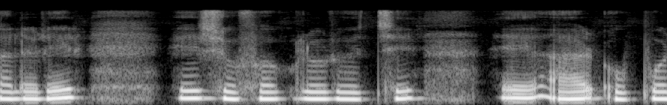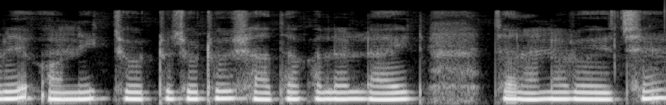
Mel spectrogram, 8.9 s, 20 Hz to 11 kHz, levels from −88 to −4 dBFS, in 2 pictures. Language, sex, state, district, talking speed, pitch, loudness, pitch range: Bengali, female, Jharkhand, Sahebganj, 100 wpm, 220 Hz, -15 LUFS, 215-230 Hz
